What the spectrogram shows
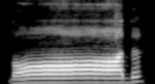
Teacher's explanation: اوپر کی داڑھیں اور زبان کی کروٹ، اوپر کی بائیں طرف کی 5 داڑھوں کے ساتھ زبان کی کروٹ لگے گی تو ضاد کا مخرج ادا ہوگا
